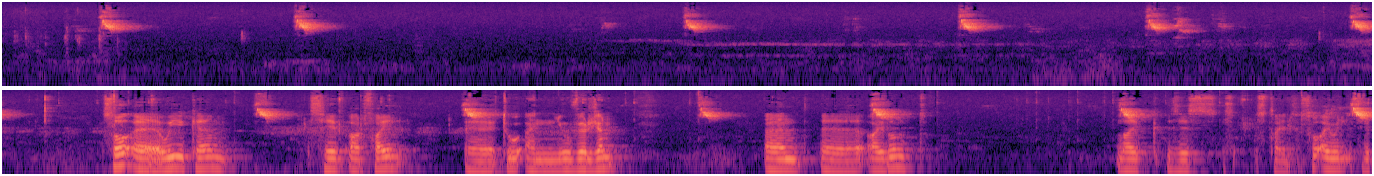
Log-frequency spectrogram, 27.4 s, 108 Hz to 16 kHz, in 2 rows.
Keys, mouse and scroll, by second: 0.5 ctrl+l, 7.9-9.6 scroll down 4, 14.2 middle click, 14.8 shift+middle click, 15.8 click, 17.3 ctrl+shift+s, 22.9 click, 23.8 click, 24.2 shift+click, 24.7 shift+click, 25.2 shift+click, 27.3 shift+click.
